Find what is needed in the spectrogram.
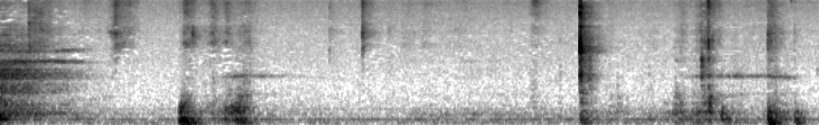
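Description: Near silence broken by a few faint, sparse clicks of small plastic parts being handled. These are wheelbase shims being fitted onto the rear suspension arm hinge pins of an RC buggy, with one click about a second and a half in, another past four seconds, and several soft ones near the end.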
